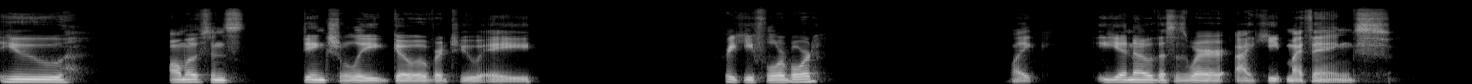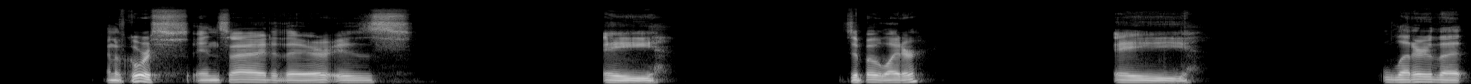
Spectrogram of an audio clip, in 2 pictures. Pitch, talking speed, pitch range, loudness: 100 Hz, 65 wpm, 95-110 Hz, -19 LUFS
